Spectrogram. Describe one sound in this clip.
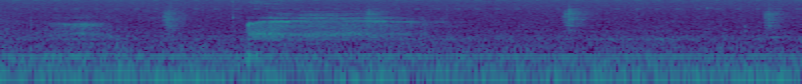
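A man gulps a drink of water.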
